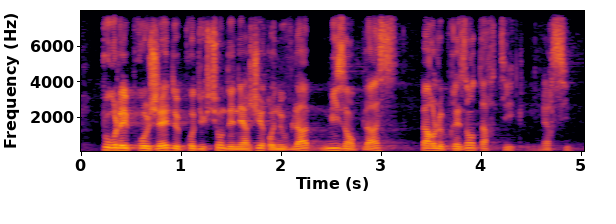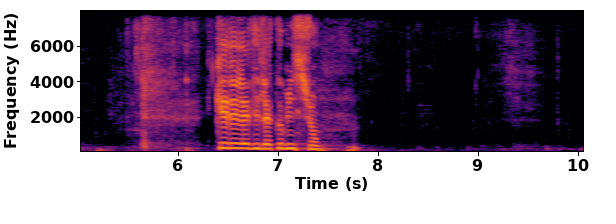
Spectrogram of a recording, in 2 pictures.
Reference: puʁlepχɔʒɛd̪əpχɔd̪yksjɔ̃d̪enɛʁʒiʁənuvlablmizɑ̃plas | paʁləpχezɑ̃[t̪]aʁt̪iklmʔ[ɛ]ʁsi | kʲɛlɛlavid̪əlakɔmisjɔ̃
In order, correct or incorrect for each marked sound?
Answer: correct, correct

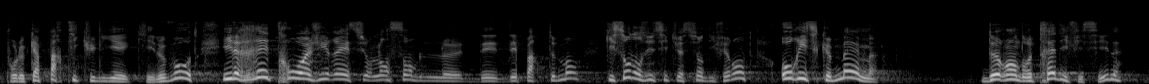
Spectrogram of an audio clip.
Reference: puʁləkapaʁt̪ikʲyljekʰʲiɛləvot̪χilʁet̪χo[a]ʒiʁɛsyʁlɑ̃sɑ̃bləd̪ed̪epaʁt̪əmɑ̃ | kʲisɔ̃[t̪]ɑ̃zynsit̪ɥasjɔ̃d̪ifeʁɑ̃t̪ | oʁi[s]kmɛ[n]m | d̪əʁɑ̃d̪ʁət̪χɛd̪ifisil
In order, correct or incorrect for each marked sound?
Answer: correct, incorrect, correct, incorrect

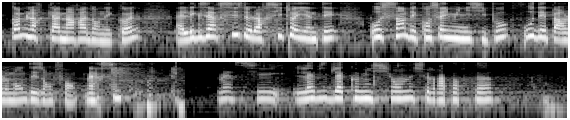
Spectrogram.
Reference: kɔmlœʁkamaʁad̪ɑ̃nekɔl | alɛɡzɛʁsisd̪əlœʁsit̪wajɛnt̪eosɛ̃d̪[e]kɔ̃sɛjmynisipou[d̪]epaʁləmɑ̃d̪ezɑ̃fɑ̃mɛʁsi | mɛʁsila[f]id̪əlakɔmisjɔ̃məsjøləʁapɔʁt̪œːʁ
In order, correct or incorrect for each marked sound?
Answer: correct, correct, incorrect

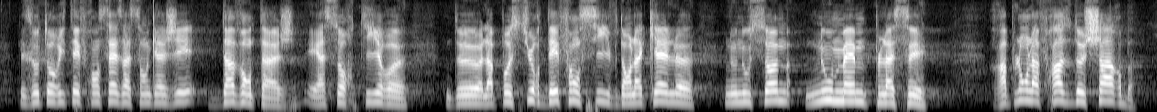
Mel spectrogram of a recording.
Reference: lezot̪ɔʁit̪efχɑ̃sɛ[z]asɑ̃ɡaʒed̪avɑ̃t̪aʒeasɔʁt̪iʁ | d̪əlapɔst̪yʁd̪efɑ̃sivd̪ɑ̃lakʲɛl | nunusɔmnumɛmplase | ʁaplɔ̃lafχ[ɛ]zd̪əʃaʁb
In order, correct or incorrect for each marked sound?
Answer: correct, incorrect

